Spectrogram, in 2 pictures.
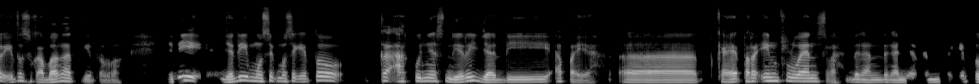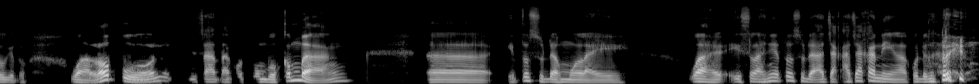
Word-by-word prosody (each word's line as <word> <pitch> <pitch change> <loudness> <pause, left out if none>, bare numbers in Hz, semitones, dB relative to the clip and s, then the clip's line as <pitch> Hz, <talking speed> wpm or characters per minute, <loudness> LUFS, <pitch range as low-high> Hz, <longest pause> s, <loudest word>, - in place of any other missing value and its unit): itu - - -5
suka 110 -5 -3
banget 145 +5 +2 0.2
gitu - - -11
loh, - - -13 0.5
jadi 350 - -3 0.4
jadi 190 - +1
musik-musik 150 -2 -3
itu 190 - -1 0.6
ke 175 - +1
akunya 155 +2 -2
sendiri 130 +1 0 0.2
jadi 110 +1 -1 0.4
apa 150 - -6
ya, 90 - -12 0.3
eee, 105 -1 0 0.3
kayak 120 +3 +1
terinfluence 155 -2 +1
lah - - -9
dengan 110 -3 -4
dengan 105 -1 -3
genre 105 - -11
musik 115 - -13
itu 130 -2 -14
gitu. - - -11 0.5
Walaupun 120 - +4 0.2
di 120 - -9
saat 115 -1 -1
aku 110 - -5
tumbuh 120 -2 0
kembang, 150 - +5 0.8
eee, 110 -2 +2 0.3
itu 175 - -5
sudah 125 -4 +1
mulai, 100 -2 -1 0.7
wah, 130 -4 +6 0.2
istilahnya 130 +4 -1
itu 185 - -3
sudah 155 -7 0
acak-acakan 155 +8 +1
nih 130 - +1
yang 110 - -1
aku 110 - -7
dengerin. 220 - +6
125 Hz, 135 wpm, -24 LUFS, 110-155 Hz, 0.8 s, wah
